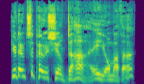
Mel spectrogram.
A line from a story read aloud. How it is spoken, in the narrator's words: exclaimed Madame Verdurin bitterly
